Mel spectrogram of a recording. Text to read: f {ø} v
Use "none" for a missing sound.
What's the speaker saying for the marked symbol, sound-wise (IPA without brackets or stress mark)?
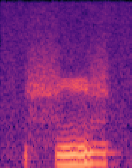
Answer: y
